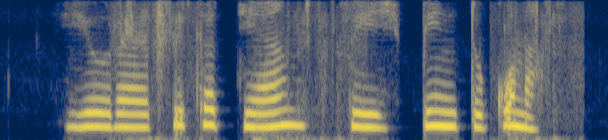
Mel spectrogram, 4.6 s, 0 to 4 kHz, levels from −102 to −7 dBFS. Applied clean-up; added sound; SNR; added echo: neural separator model SepFormer WHAM!.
